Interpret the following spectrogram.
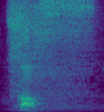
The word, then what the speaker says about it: cough: Cough. You notice here the two letters gh produces sound.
